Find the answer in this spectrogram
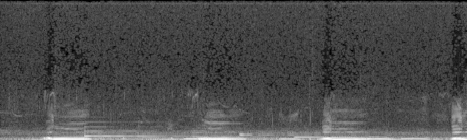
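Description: A frog gives deep, arching croaks in short bursts about every one and a half seconds, with steady background music throughout.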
